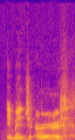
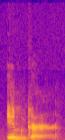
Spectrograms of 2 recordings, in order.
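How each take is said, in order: First: The first part sounds like the word 'image'. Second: The first part does not sound like 'image'. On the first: The speaker calls it right. "I M G image and then er" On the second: The speaker calls it wrong. "he pronounced it wrong"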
